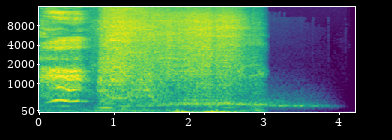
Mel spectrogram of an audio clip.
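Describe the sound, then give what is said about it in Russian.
A brief vocal intake, then a loud, forceful blowing rush like a big puff of wind lasting a couple of seconds as a wolf blows at a wooden house, cutting off sharply and leaving a low fading rumble. “Волк подул.”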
